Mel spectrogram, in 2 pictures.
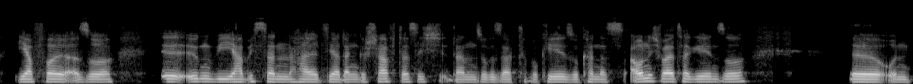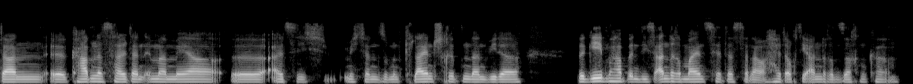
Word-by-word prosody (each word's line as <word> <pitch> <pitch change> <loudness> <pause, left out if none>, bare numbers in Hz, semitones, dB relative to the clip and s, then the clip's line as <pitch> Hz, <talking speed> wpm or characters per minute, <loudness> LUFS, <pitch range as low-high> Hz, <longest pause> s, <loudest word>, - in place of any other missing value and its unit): Ja, 125 0 +2
voll. 125 -1 +3
Also, 120 0 0 0.5
äh, 135 - +2
irgendwie 125 -1 +1
habe 125 +1 -1
ich‘s 135 - -7
dann 125 -2 0
halt 115 -2 0
ja 120 -1 +2
dann 115 0 -2
geschafft, 130 +3 -2
dass 120 +1 -2
ich 120 0 -8
dann 110 +1 -3
so 115 0 -3
gesagt 110 -1 -3
habe: - - -10
„Okay, 120 +2 0
so 115 0 -4
kann 120 +1 -4
das 115 -1 -7
auch 130 - +6
nicht 145 0 -1
weitergehen“, 125 -1 +2
so. 130 +3 -1 1.0
Äh, 120 -1 +7
und 115 0 0
dann, 115 0 +3
äh, 115 -1 +2
kam 125 +1 +2
das 130 -1 -1
halt 125 -1 +2
dann 120 -2 +1
immer 125 -1 +1
mehr, 120 0 +1
äh, 115 0 +2
als 120 - -3
ich 115 -1 -11
mich 125 0 -6
dann 120 -1 -3
so 115 - -6
mit 115 -1 -5
kleinen 125 +1 +3
Schritten 125 0 -4
dann 115 -1 +1
wieder 120 0 +1 0.5
begeben 140 +3 +4
habe 140 -2 0
in 125 - -1
dies 120 0 -5
andere 125 0 +2
Mindset, 125 +1 -1
dass 120 0 -3
dann 120 -2 -4
au 105 -1 -2
halt 125 0 -3
auch 120 - -1
die - - -2
anderen 115 -1 -3
Sachen 115 +1 -6
kamen. 115 0 -9
120 Hz, 205 wpm, -21 LUFS, 115-125 Hz, 1.0 s, Äh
